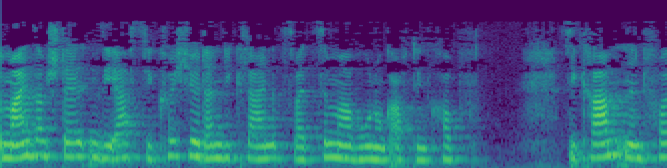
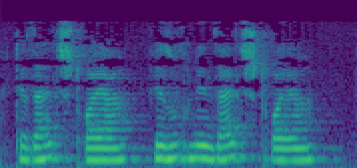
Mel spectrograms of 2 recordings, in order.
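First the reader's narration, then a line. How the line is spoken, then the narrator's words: Whispered. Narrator (German): flüsterte Esther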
